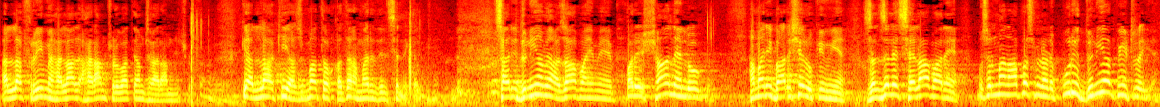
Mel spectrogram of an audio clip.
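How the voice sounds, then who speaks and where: A man's voice: high voice, gravelly, a little mellow, long reverb tail, slight background noise. A man preaching a sermon, telling stories and acting out their dialogue in an earnest manner. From Pakistan. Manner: storytelling, earnest, acts out dialogue.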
